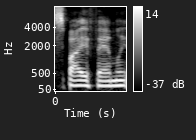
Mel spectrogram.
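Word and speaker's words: SPY×FAMILY: Do you pronounce the X when you say that? No, it's just Spy Family. It's just Spy Family?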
